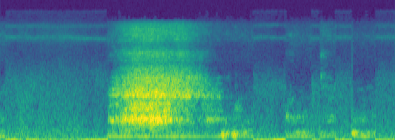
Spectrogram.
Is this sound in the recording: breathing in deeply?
yes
